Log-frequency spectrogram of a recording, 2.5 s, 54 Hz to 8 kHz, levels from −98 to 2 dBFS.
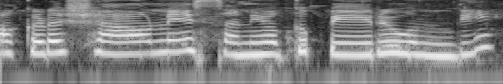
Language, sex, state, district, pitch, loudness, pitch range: Telugu, female, Andhra Pradesh, Annamaya, 335 Hz, -13 LUFS, 320-360 Hz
